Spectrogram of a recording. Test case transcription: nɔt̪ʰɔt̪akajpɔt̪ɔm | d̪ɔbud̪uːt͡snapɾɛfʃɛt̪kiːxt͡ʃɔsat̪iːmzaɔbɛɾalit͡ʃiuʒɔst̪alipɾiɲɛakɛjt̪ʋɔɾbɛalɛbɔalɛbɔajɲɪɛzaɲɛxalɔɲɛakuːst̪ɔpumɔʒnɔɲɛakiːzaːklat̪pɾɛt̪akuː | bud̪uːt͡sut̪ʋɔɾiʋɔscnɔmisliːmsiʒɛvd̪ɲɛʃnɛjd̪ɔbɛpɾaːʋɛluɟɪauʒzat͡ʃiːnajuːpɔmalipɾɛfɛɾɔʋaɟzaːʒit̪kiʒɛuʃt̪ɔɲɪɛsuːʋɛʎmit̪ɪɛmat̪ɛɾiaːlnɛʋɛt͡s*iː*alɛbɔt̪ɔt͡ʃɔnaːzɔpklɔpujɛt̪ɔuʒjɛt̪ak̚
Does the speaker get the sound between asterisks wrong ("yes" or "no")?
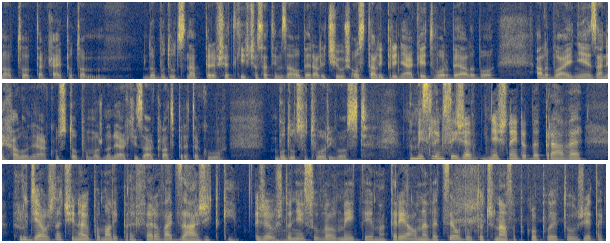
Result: yes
